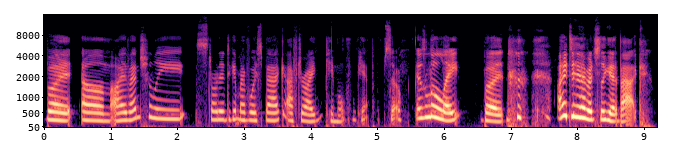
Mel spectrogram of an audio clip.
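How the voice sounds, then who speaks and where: Rambling teen girl with a high voice. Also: normal speed, dark tone, no room sound. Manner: rambling, many "like" fillers. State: congested from a cold. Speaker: vlogger. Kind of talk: casual storytelling.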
